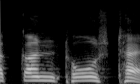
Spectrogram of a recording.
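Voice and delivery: कंठोष्ठ said slowly with clear ष्ठ; correct pronunciation. Shown as a demonstration. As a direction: model कंठोष्ठ slowly for the class. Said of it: "तो सही उच्चारण क्या हो गया".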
